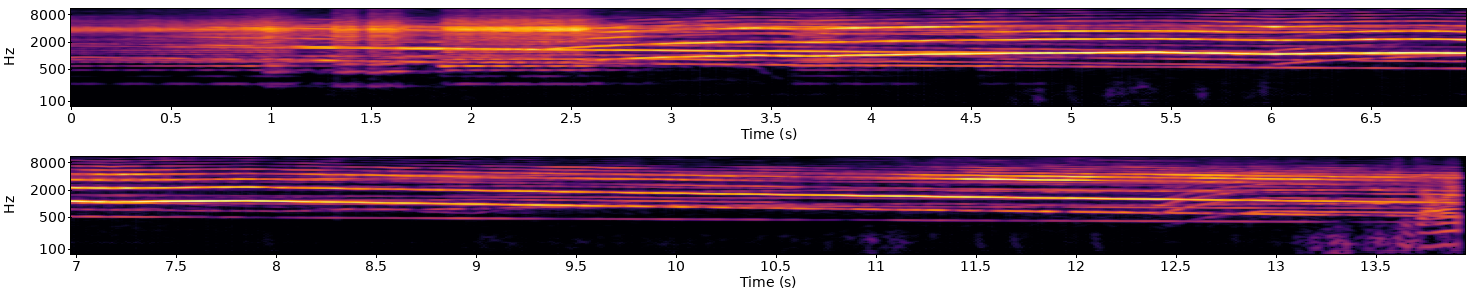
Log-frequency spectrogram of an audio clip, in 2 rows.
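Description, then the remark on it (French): Several fire truck sirens wail together, their rising and falling tones overlapping into a loud, continuous chorus that holds steady for the whole stretch, as firefighters salute the staff of the CHSLD La Salle during a COVID-19 outbreak there. “Les pompiers, donc, qui saluent le personnel là-bas.”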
